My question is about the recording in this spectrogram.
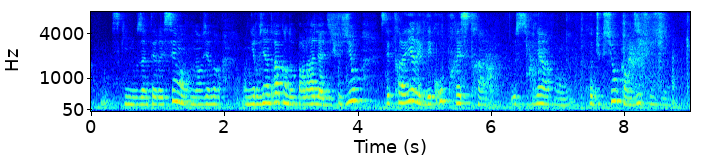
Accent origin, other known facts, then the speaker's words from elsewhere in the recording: Algiers, Algiers Province, Algeria; also born or lived in Kabylie; moi je suis née en Kabylie, puis j'ai vécu toute mon enfance et ma jeunesse à Alger, donc une capitale et le rural du blé noir.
